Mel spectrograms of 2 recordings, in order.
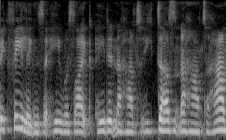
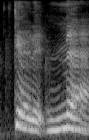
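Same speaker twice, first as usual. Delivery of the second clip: furious, angry voice, stretching out the word "now". Retelling his tantrums, said right in the face: imitating someone angry. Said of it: "being really angry and being like".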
